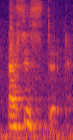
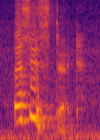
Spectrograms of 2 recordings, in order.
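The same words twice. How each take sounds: First: The second syllable is not stressed. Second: The stress is on the second syllable. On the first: The speaker calls it wrong. "assisted was pronounced as assisted" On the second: The speaker calls it right. "with the stress on the second syllable"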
